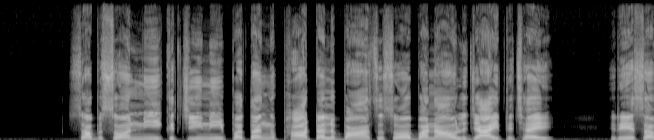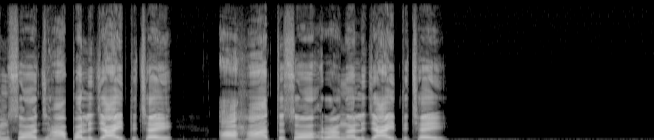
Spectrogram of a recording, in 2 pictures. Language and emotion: Maithili, neutral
